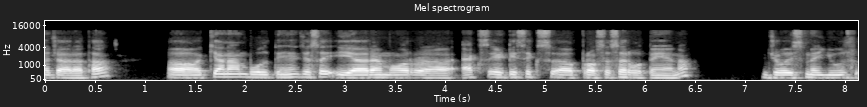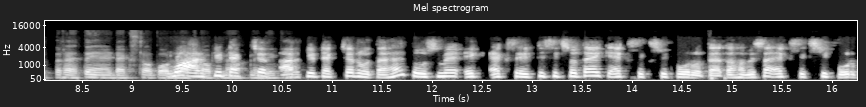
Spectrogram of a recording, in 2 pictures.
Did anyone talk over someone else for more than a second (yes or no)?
yes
